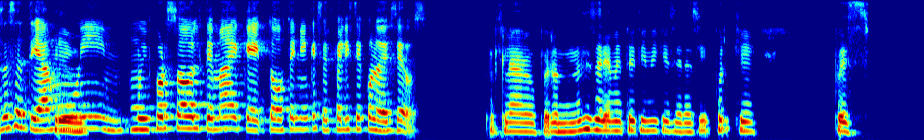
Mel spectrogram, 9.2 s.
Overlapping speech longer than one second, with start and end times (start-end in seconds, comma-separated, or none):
none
